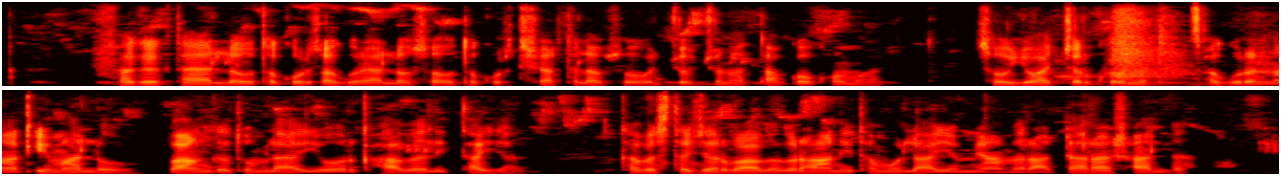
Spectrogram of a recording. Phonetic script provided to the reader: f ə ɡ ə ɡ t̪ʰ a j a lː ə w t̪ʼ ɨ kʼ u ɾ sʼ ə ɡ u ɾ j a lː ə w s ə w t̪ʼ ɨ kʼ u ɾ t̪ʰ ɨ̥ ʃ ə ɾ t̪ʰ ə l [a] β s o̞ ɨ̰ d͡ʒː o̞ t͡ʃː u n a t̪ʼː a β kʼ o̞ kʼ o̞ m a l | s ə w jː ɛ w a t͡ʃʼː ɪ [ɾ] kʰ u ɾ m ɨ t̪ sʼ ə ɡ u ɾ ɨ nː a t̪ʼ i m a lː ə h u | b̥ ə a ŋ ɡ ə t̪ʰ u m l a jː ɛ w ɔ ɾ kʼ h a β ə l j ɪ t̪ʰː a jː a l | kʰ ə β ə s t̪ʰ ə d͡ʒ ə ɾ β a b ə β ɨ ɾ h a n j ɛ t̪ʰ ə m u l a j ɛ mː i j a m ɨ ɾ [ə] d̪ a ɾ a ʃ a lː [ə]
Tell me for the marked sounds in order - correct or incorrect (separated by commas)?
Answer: incorrect, correct, incorrect, correct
